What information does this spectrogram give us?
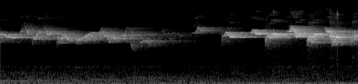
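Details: Ultramarine grosbeak singing the Nordeste song: clear warbled notes stepping downward, a brief soft dip, then a louder, brighter run of quick rising and falling phrases.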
